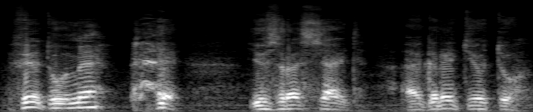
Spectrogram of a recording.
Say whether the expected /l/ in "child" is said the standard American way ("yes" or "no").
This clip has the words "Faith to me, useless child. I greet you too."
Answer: no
